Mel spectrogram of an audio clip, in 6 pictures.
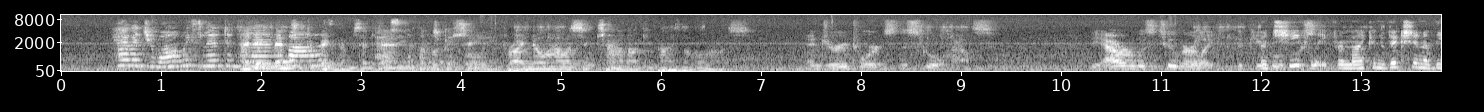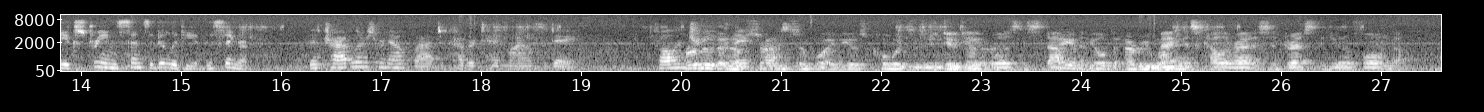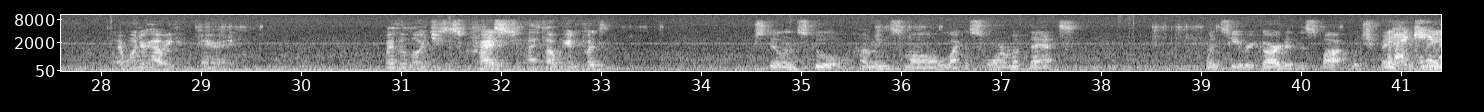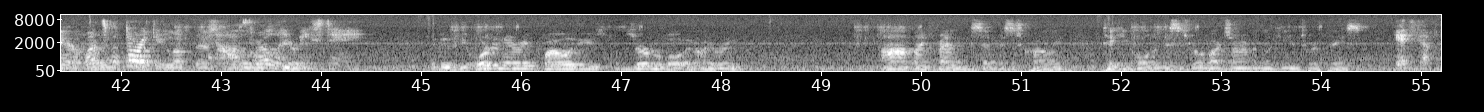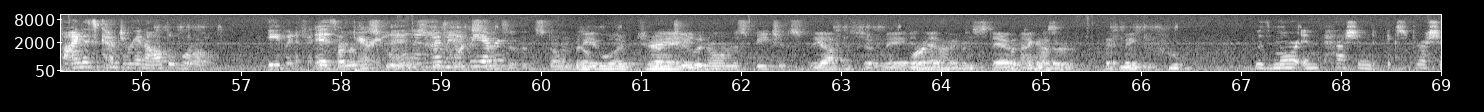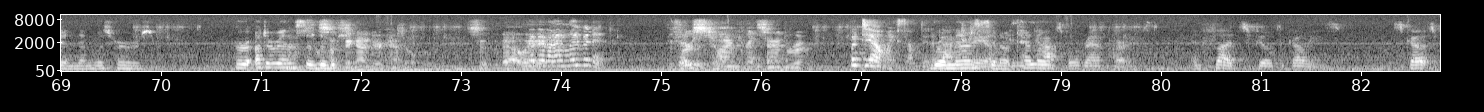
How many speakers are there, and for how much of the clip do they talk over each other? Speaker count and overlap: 8, about 28%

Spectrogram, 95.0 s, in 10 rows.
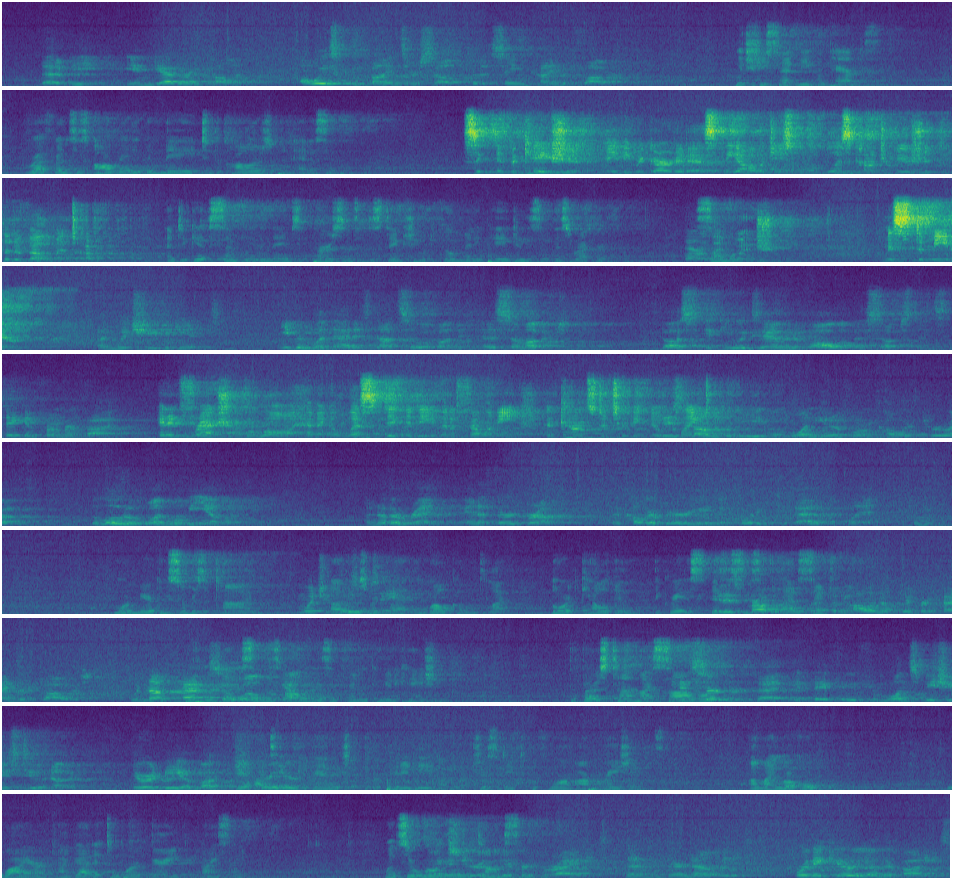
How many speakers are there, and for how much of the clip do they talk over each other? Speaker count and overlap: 3, about 8%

